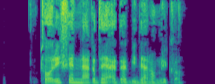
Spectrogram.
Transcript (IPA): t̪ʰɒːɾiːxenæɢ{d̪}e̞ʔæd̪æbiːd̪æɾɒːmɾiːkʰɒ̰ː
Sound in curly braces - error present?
no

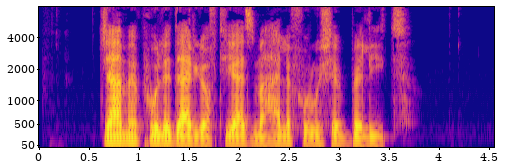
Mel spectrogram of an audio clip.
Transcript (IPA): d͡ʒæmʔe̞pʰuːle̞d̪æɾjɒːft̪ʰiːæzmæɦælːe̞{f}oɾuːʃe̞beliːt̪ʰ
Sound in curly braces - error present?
no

